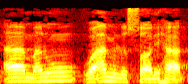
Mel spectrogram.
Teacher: Kalau amanu wawu pertama keluarnya dari jauf, yang kedua antara bibir bawah bibir atas. Makanya tidak boleh dibaca dengan idgham.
